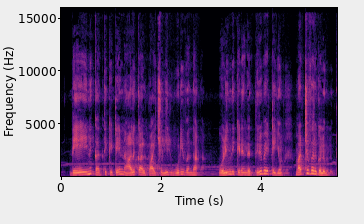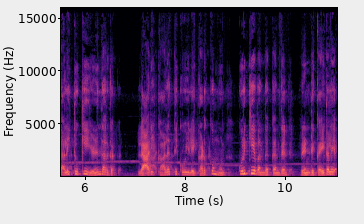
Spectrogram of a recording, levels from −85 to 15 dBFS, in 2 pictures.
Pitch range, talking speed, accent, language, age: 170-225 Hz, 130 wpm, native, Tamil, 20-39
